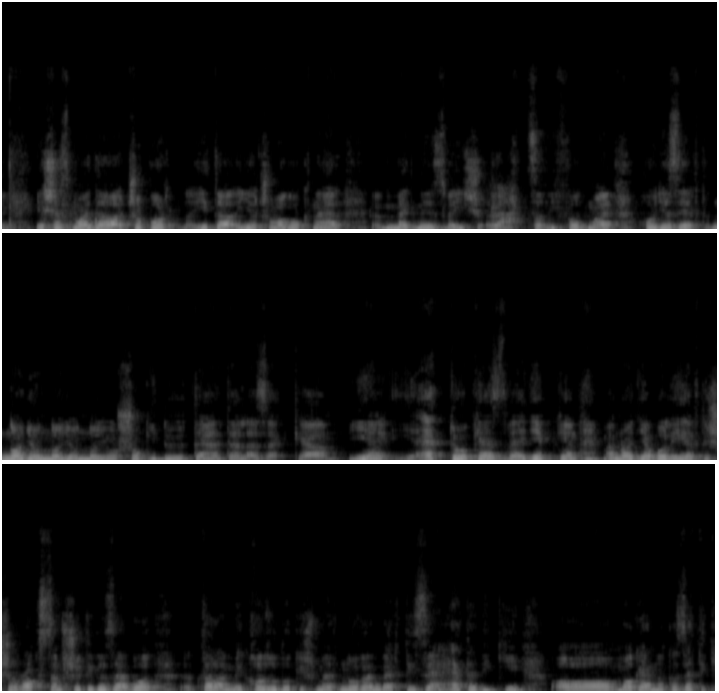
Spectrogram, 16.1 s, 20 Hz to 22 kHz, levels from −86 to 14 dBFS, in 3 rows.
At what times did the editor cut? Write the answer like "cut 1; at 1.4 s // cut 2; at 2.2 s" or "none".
cut 1; at 7.9 s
